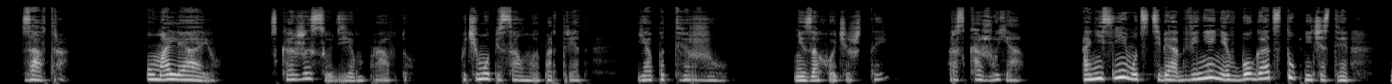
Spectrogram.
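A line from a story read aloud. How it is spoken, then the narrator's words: Fervent whisper. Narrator (Russian): горячо зашептала Кристина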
